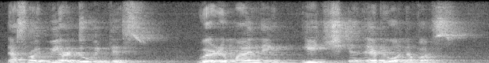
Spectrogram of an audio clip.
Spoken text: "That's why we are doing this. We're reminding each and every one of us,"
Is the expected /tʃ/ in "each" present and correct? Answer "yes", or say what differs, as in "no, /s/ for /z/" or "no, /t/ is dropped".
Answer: yes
